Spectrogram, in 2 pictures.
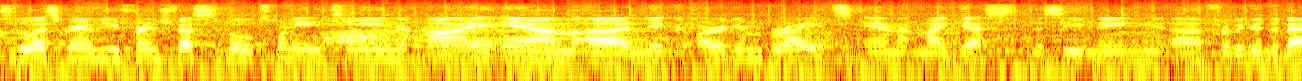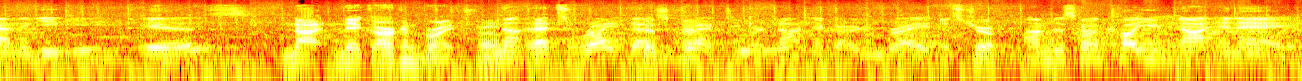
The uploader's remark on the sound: live at the West Grandview Fringe festival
